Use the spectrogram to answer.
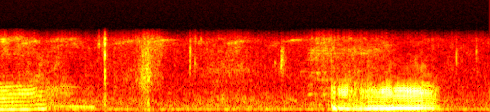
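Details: Animal snoring in its sleep: low, throaty, rumbling breaths with a soft snuffle between them.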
